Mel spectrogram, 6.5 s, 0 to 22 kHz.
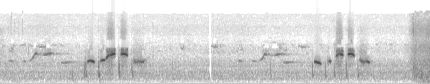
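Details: Southern boubou (Laniarius ferrugineus) calling from thick drainage-line cover at sunrise in Sabi Sand, South Africa, March 2016: two bursts of clear, liquid whistled notes about three seconds apart, with a Cape turtle dove cooing softly behind and a rustle at the end.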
